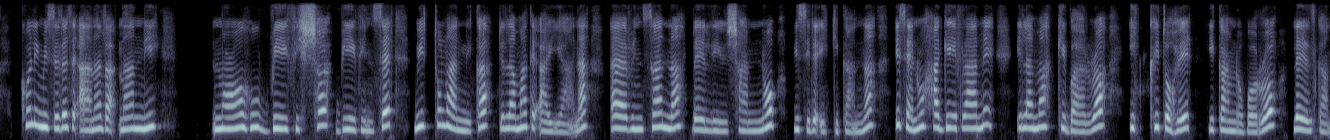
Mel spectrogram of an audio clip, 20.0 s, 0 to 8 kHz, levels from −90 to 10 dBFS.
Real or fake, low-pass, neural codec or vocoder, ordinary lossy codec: fake; 7.2 kHz; codec, 24 kHz, 0.9 kbps, WavTokenizer, small release; AAC, 48 kbps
